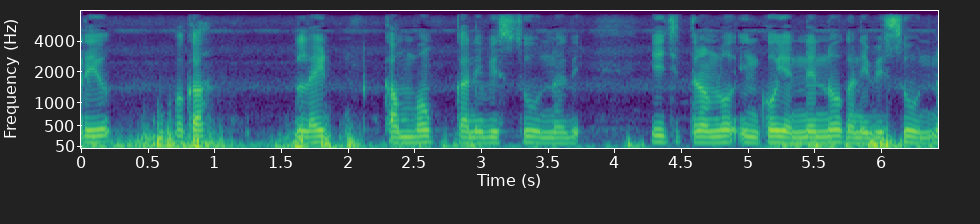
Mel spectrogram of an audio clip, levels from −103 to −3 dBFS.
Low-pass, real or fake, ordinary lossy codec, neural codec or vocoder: 7.2 kHz; real; MP3, 48 kbps; none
